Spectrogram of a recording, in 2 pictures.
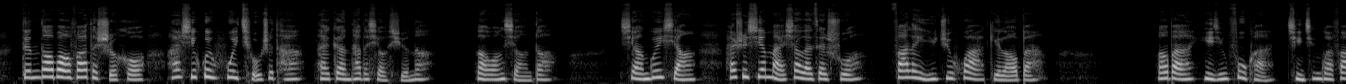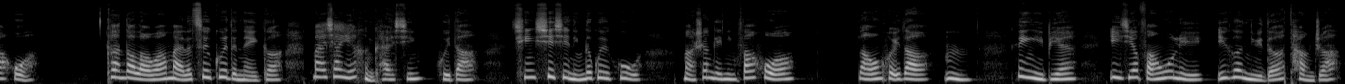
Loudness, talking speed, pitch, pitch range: -26 LUFS, 240 characters per minute, 255 Hz, 230-300 Hz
